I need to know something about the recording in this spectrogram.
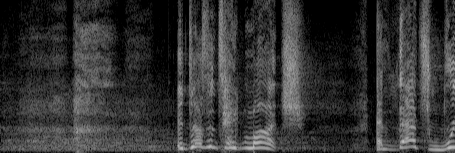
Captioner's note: audience chuckles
